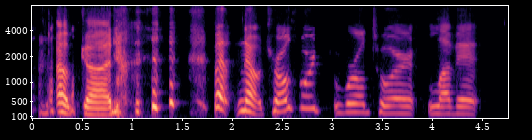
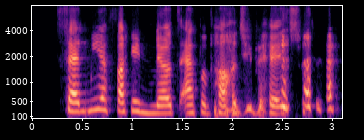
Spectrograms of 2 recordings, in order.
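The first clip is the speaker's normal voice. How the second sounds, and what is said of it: Put-on British accent. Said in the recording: “your British accent”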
